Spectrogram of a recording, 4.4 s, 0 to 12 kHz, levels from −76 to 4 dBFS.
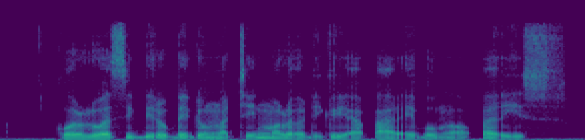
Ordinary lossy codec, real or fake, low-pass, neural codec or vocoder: none; fake; 9.9 kHz; autoencoder, 22.05 kHz, a latent of 192 numbers a frame, VITS, trained on many speakers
